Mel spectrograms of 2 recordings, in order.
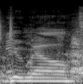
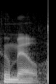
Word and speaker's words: Duhamel: I love that David Cross even made a Josh Duhamel reference. – Well, if you rewind it, you'll see that I mispronounced it and said Humel.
